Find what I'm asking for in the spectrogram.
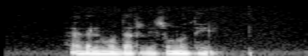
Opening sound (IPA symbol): h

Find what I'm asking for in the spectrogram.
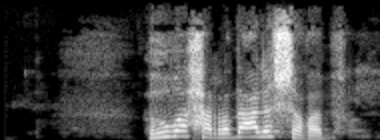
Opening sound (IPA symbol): h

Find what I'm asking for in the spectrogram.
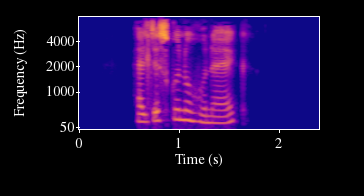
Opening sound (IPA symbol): h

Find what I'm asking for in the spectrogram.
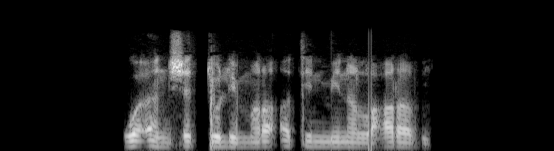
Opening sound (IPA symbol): w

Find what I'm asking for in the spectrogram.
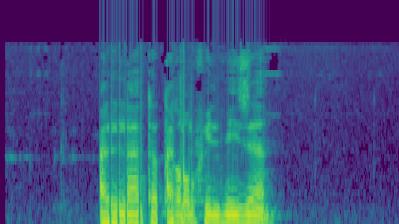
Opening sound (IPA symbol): ʔ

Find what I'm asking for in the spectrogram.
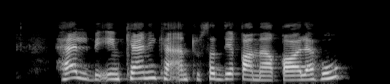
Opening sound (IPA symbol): h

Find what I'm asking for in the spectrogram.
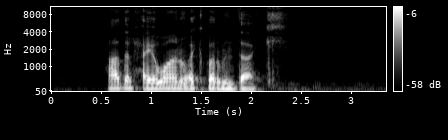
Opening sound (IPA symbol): h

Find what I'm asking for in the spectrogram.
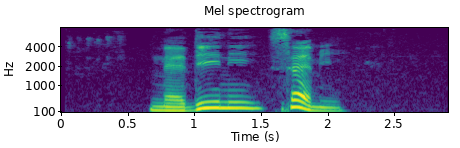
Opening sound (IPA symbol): n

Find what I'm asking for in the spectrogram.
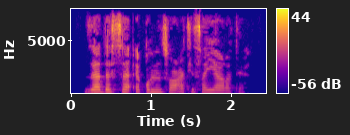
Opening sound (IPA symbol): z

